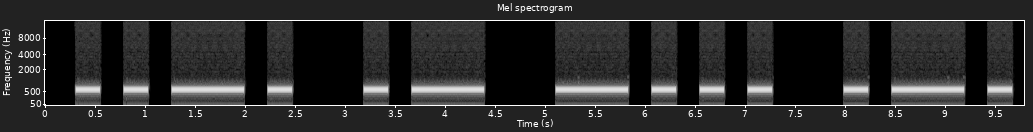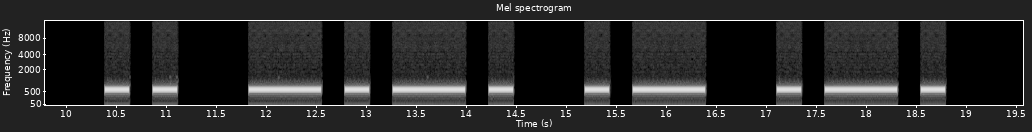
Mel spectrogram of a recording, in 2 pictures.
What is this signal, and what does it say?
Morse code, heard as a keyed tone, about 5 wpm, 600 Hz. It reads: FABRICAR
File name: 5PPM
